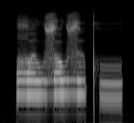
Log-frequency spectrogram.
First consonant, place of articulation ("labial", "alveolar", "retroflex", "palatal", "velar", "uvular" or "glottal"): uvular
